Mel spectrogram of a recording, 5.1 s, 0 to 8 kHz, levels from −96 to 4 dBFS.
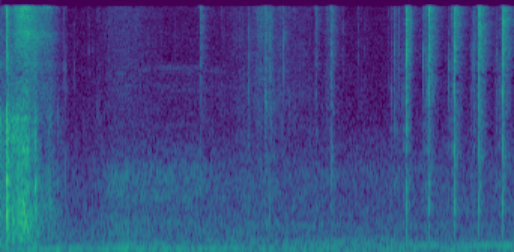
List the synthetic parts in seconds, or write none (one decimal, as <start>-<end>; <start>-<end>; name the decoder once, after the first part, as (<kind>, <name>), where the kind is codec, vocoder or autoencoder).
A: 3.0-4.1 (vocoder, BigVGAN v2)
